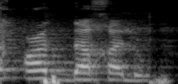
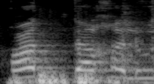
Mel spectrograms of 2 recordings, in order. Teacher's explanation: जैसे क़द दखलू, दाल और दाल का इदगाम, यानी कि एक ही हर्फ का, एक ही जैसे हर्फ हो गए, दाल से दाल का इदगाम हो रहा है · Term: इदगाम ताम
